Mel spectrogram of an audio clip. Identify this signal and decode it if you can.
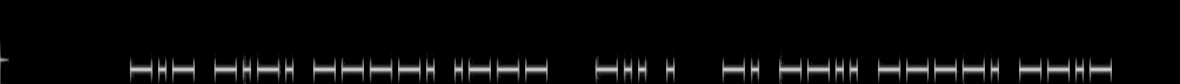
Morse code, heard as a keyed tone, about 17 wpm, 700 Hz. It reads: KC9J DE NZ9Q
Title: USA Callsign DE Callsign - 4 Characters - 17wpm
